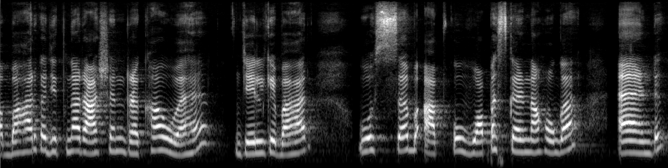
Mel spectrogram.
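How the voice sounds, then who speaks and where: Female show reviewer, high voice, indignant ranting delivery. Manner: indignant, ranting, mixes English words. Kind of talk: casual video commentary.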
